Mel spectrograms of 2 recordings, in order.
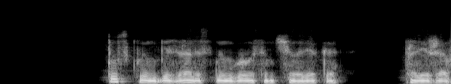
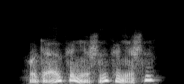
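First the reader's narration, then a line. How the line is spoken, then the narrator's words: Brisk, cheerful blurting. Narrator (Russian): бодрым тоном выпалил доктор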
